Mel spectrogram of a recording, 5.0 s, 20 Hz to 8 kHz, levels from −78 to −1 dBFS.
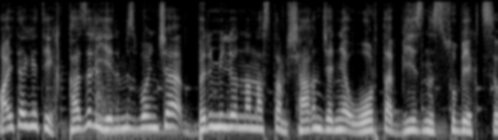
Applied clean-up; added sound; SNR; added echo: none; Bowed string instrument; 20 dB; none.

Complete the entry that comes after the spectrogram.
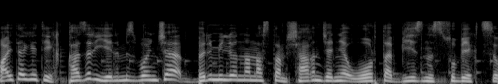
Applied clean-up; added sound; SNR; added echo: none; none; none; none.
